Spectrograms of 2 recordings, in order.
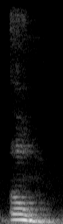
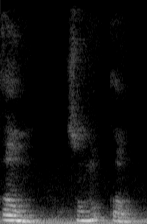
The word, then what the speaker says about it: ão: Agora, não é A, é um Então, o que você vai fazer? Você vai tentar jogar o seu ar bem no nariz. O é um som nasal, tá?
